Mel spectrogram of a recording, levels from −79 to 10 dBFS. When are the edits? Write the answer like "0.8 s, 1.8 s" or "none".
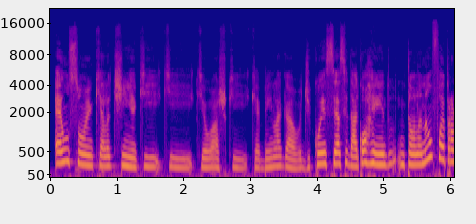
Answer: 4.6 s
